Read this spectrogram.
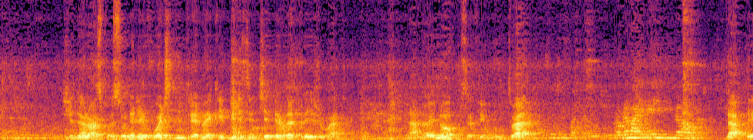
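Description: An elderly man speaks calmly into a nearby microphone.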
